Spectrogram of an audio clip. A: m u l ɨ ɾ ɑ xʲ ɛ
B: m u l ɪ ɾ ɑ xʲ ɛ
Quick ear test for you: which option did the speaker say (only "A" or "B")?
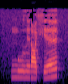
B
